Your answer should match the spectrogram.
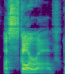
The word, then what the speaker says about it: Askarov: I believe it's Askarov. Like, I think the emphasis is on the second syllable.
